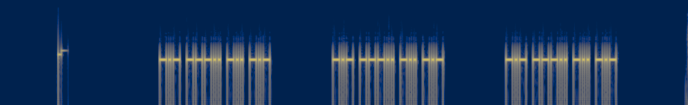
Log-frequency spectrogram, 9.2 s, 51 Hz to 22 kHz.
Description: Morse code, heard as a keyed tone, about 40 wpm, 700 Hz. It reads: K8DK K8DK K8DK
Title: Easy Call Signs Repeated 3x - 40wpm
